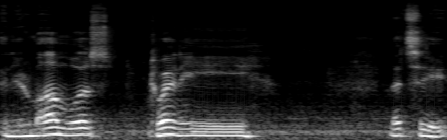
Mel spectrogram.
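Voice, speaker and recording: Somewhat breathy delivery at a very slow pace with ordinary pitch variation. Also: man. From North Dakota. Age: 80s+. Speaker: army veteran. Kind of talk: interview answer.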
